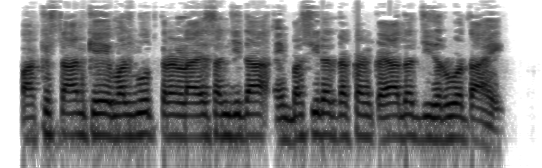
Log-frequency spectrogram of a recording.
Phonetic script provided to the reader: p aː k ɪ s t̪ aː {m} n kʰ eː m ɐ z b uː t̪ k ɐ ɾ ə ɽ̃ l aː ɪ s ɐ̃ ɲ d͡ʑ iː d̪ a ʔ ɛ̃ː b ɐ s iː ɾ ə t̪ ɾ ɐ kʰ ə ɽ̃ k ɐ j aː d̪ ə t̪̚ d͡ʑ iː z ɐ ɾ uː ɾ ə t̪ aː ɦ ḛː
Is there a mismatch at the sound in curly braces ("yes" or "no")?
yes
